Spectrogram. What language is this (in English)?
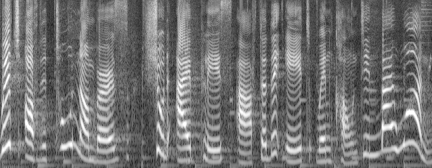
English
